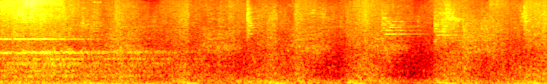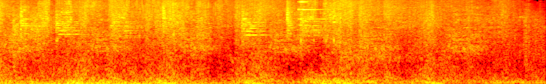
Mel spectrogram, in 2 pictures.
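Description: Spell effects crackle and burst in a fast game battle.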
